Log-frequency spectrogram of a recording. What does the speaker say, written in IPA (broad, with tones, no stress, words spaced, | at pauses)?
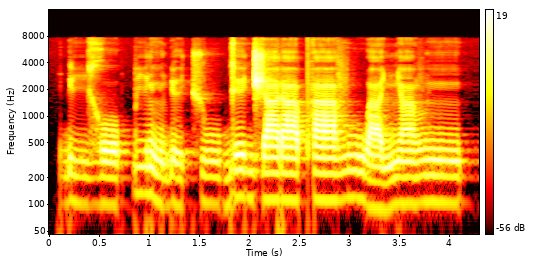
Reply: ɗiː˨ɣoː˨k͡pi˦ ɾĩ˨ɗɪ˨ t͡ʃuː˨ɡe˦ d͡ʒa˦ɾa˦pʰaː˦vu˦ wa˨ɲã˦ βĩ˦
